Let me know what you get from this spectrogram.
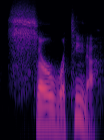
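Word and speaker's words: Cwiertnie: is kind of wild it's c w i e r t n i e and that is pronounced stina stina you were next and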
